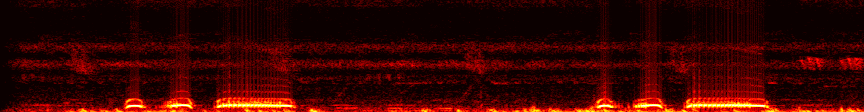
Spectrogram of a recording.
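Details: Spotted dove calling to lure wild doves into a trap, Vietnam: two identical phrases of two quick hooted notes and a long flat coo, about two seconds apart, over rustling background noise.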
